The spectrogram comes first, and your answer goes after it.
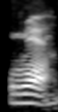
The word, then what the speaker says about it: ر: خا اینڈ را, خا اینڈ را جو ہے ہم نے حروف مستعلیہ میں سے پڑھے ہیں. را اینڈ خا, را خا را خا, ان کو آپ نے موٹا ہی پڑھنا ہے.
